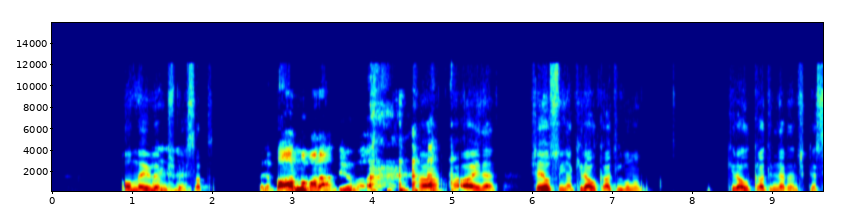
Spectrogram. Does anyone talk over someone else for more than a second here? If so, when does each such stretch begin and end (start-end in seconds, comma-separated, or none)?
none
